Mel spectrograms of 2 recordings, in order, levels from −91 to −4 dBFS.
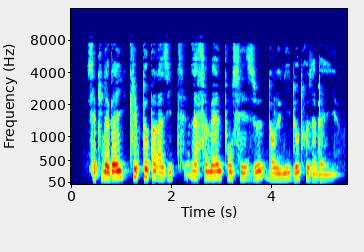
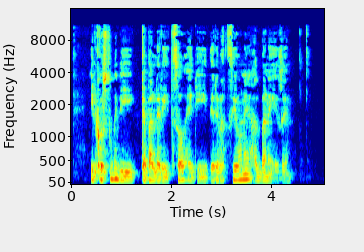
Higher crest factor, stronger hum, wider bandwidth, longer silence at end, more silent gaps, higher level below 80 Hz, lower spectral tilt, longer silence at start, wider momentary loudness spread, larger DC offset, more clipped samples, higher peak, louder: about the same, 18 dB vs 20 dB; neither; second, 7.8 kHz vs 11.5 kHz; about the same, 0.2 s vs 0.3 s; neither; second, -76 dBFS vs -46 dBFS; first, -6.5 dB/octave vs -4 dB/octave; first, 0.35 s vs 0.05 s; about the same, 15 LU vs 13 LU; neither; neither; first, -4 dBFS vs -8 dBFS; first, -23 LUFS vs -26 LUFS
